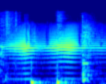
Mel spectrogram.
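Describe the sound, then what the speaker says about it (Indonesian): A housefly buzzes close by in an animated cartoon, a steady whining drone that swells and dips, with three soft low thuds spaced through it. "Pergilah, lalat. Kacau betul."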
